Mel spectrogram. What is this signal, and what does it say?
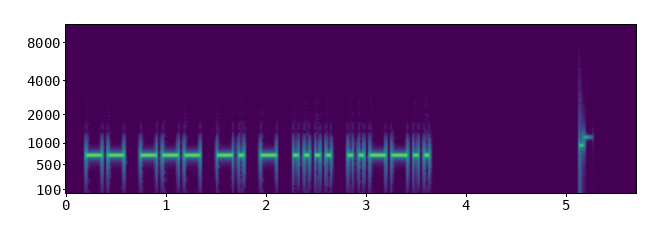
Morse code, heard as a keyed tone, about 22 wpm, 700 Hz. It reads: MONTH?
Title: Sentences from Top 1000 Words - Review Part 6 - 22wpm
